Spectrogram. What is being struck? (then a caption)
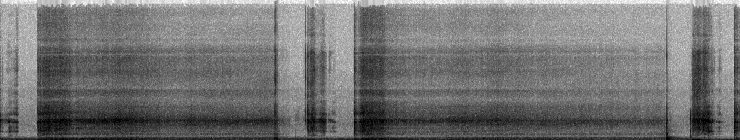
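Kinetic sand in a glass tumbler. A flat teal plastic or wooden stick is pressed into purple kinetic sand packed flush in a small clear faceted glass tumbler and dragged through it, cutting lines into the sand. Long, steady gritty scrapes with a bright, hissy texture run for several seconds at a time, separated by brief pauses. Sharp little clicks and crackles mark where strokes start and stop.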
